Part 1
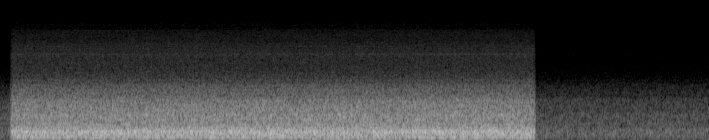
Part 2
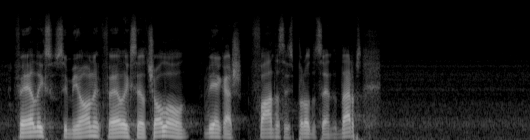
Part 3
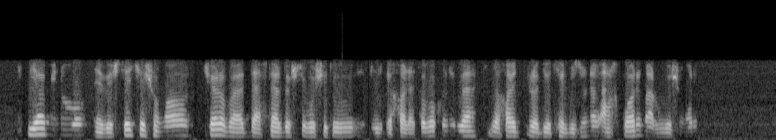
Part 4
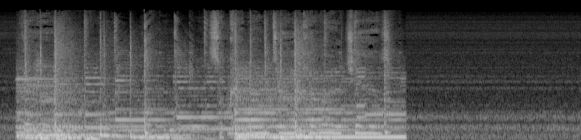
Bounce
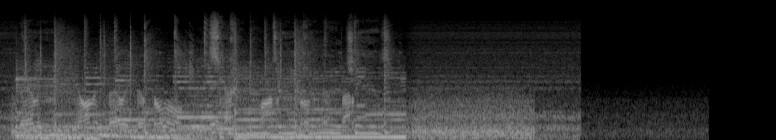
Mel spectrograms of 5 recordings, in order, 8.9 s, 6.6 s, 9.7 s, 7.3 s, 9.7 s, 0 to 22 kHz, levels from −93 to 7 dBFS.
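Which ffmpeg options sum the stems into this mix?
-filter_complex "[0:a]volume=-13.5dB[a];[1:a]volume=-7dB[b];[3:a]lowpass=11k,volume=-3dB[c];[a][c]amix=inputs=2:normalize=0,highshelf=f=6.6k:g=-7.5,alimiter=limit=-19dB:level=0:latency=1:release=399,volume=0dB[d];[b]lowpass=f=1.1k:t=q:w=9.3,alimiter=limit=-23.5dB:level=0:latency=1,volume=0dB[e];[d][e]amix=inputs=2:normalize=0,acompressor=threshold=-31dB:ratio=3"

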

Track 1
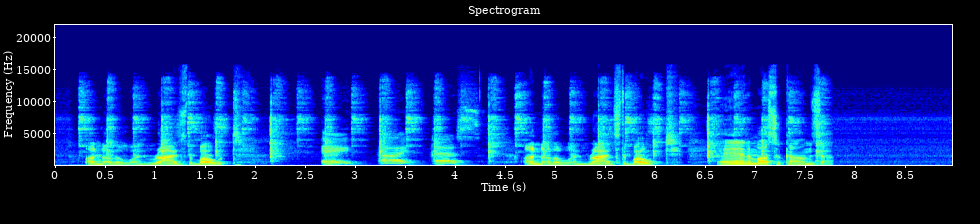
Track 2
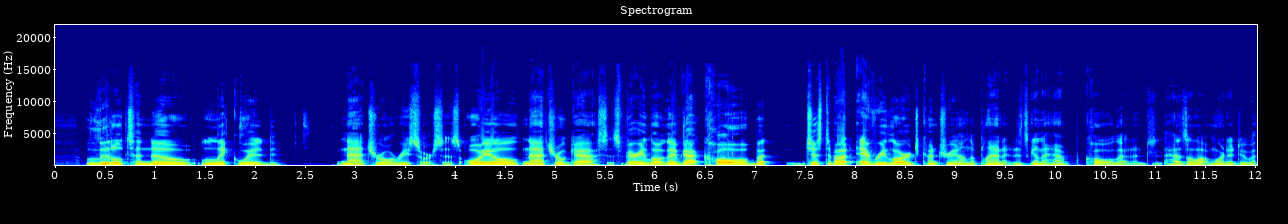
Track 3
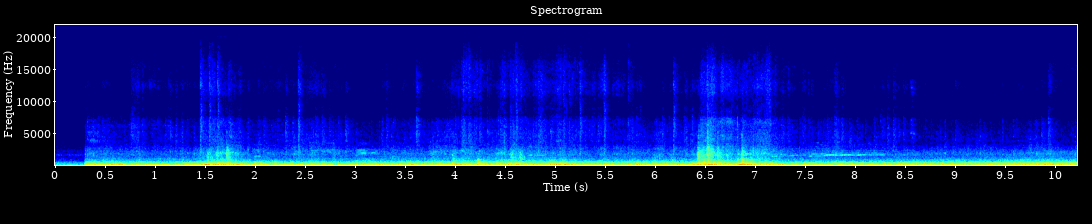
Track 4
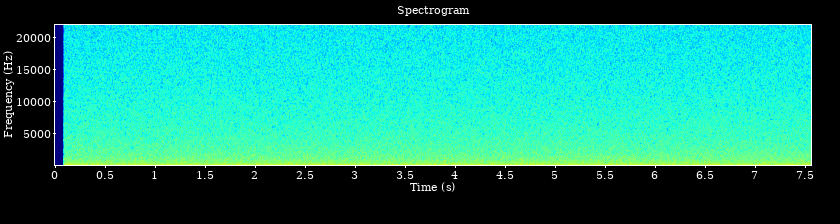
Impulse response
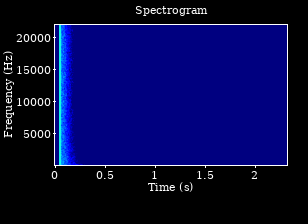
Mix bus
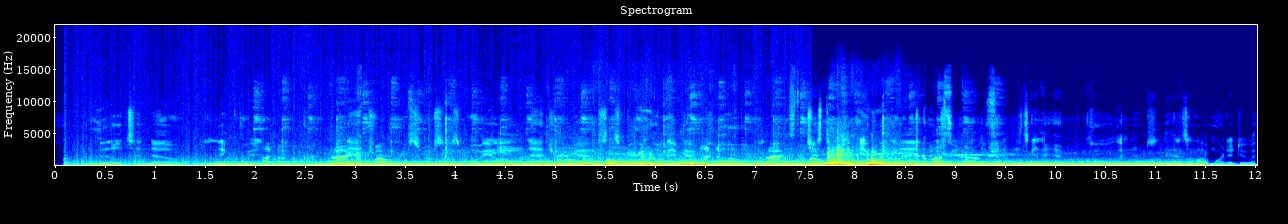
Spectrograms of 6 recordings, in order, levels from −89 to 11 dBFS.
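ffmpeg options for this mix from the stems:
-filter_complex "[0:a]highshelf=f=8.6k:g=11,adelay=1750,volume=-15.5dB[a];[1:a]equalizer=f=125:t=o:w=1:g=10,equalizer=f=250:t=o:w=1:g=-4,equalizer=f=500:t=o:w=1:g=-7,equalizer=f=1k:t=o:w=1:g=-10,equalizer=f=4k:t=o:w=1:g=7,equalizer=f=8k:t=o:w=1:g=12,volume=-9dB,asplit=2[b][c];[c]volume=-10dB[d];[2:a]dynaudnorm=f=380:g=11:m=8.5dB,adelay=1300,volume=-5.5dB[e];[3:a]tiltshelf=f=970:g=7,aeval=exprs='(tanh(10*val(0)+0.75)-tanh(0.75))/10':c=same,volume=-7.5dB[f];[b][f]amix=inputs=2:normalize=0,acompressor=threshold=-41dB:ratio=4,volume=0dB[g];[4:a]atrim=start_sample=2205[h];[d][h]afir=irnorm=-1:irlink=0[i];[a][e][g][i]amix=inputs=4:normalize=0"

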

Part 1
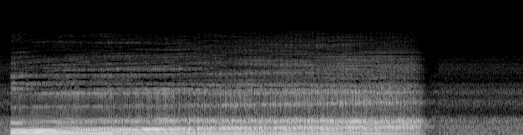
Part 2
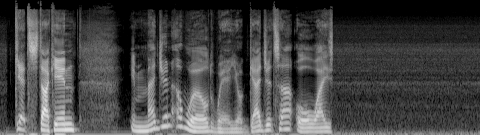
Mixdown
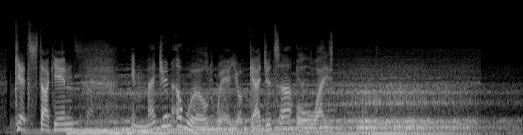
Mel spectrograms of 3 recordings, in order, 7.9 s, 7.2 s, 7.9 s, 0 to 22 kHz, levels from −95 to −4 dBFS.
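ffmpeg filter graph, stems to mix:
-filter_complex "[0:a]adelay=150,volume=-6.5dB,asplit=2[a][b];[b]volume=-5.5dB[c];[1:a]highpass=f=110:w=0.5412,highpass=f=110:w=1.3066,acompressor=threshold=-26dB:ratio=10,volume=-4.5dB,asplit=3[d][e][f];[e]volume=-19dB[g];[f]apad=whole_len=353103[h];[a][h]sidechaincompress=threshold=-56dB:ratio=8:attack=16:release=323[i];[c][g]amix=inputs=2:normalize=0,aecho=0:1:684|1368|2052:1|0.19|0.0361[j];[i][d][j]amix=inputs=3:normalize=0,lowpass=f=1.8k:t=q:w=1.9"

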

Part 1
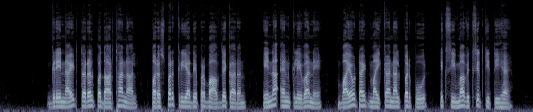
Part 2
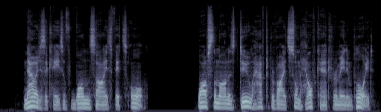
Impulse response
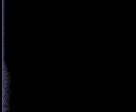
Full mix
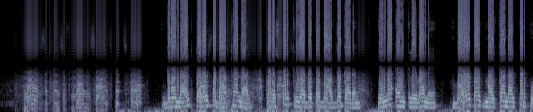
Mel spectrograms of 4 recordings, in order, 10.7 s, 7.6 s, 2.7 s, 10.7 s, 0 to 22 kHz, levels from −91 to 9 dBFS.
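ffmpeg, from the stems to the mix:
-filter_complex "[0:a]bandreject=f=50:t=h:w=6,bandreject=f=100:t=h:w=6,bandreject=f=150:t=h:w=6,bandreject=f=200:t=h:w=6,aeval=exprs='(mod(8.91*val(0)+1,2)-1)/8.91':c=same,adelay=2300,volume=0.5dB,asplit=2[a][b];[b]volume=-14.5dB[c];[1:a]bandpass=f=700:t=q:w=2:csg=0,aeval=exprs='val(0)*sgn(sin(2*PI*220*n/s))':c=same,volume=-5.5dB,afade=t=out:st=5.39:d=0.72:silence=0.281838,asplit=2[d][e];[e]volume=-14.5dB[f];[2:a]atrim=start_sample=2205[g];[c][f]amix=inputs=2:normalize=0[h];[h][g]afir=irnorm=-1:irlink=0[i];[a][d][i]amix=inputs=3:normalize=0,acompressor=mode=upward:threshold=-27dB:ratio=2.5,asuperstop=centerf=2400:order=4:qfactor=0.67"

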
